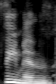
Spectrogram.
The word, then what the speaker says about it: Siemens: And it is, yes, it's pronounced Siemens, but it's not spelled like semen.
